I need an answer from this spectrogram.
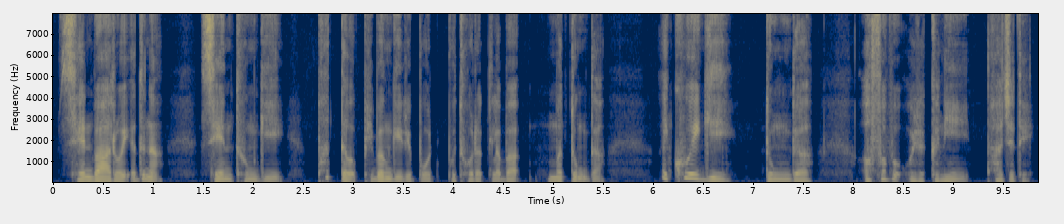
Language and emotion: Manipuri, sad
